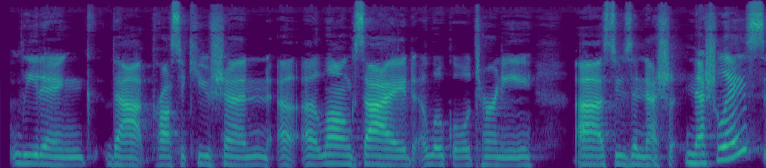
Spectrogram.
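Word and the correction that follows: Necheles: Is that how you say it? – Necklace. – Okay. Thank you, Roger. Apologies for mispronouncing the name.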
